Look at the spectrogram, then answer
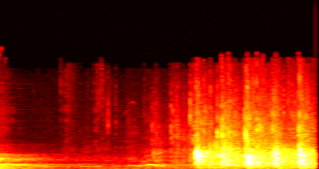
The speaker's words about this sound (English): I was hoping you'd clap, so I waited.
